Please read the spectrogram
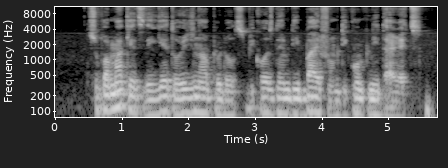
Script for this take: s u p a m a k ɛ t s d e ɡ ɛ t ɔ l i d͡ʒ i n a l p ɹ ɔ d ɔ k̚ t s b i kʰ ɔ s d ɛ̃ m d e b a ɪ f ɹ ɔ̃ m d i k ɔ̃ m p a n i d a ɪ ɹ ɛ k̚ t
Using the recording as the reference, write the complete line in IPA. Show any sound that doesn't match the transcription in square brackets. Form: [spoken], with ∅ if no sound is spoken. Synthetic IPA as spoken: s u p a m a k ɛ t s d e ɡ ɛ t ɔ [ɹ] i d͡ʒ i n a l p ɹ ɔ d ɔ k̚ t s b i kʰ ɔ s d ɛ̃ m d e b a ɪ f ɹ ɔ̃ m d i k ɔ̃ m p a n i d a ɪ ɹ ɛ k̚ t

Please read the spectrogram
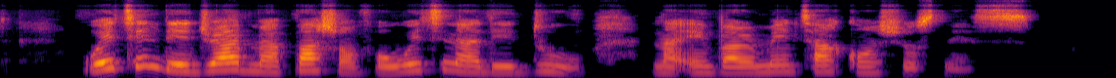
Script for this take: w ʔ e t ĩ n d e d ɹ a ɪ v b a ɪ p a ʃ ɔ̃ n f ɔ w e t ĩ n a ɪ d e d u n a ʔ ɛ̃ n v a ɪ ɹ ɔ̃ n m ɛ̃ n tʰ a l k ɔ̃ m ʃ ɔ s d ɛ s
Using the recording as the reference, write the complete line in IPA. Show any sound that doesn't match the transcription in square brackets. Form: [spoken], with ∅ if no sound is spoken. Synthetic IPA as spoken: w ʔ e t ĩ n d e d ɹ a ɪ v [m] a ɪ p a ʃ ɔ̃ n f ɔ w e t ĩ n a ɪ d e d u n a ʔ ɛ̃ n v a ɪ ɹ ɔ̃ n m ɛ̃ n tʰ a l k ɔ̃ [n] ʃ ɔ s [n] ɛ s

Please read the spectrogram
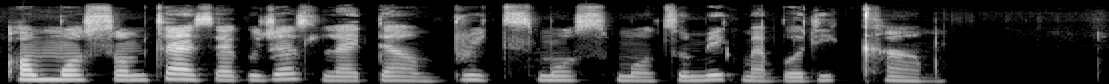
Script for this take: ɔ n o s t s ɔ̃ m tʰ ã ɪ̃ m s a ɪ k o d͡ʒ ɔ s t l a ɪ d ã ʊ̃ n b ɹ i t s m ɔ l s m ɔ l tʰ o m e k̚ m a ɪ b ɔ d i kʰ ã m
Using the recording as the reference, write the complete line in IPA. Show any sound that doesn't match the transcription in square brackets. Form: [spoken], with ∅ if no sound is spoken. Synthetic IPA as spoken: ɔ [m] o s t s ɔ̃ m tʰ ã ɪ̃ m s a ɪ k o d͡ʒ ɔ s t l a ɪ d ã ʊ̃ n b ɹ i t s m ɔ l s m ɔ l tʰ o m e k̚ m a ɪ b ɔ d i kʰ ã m

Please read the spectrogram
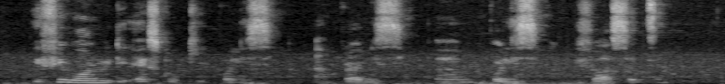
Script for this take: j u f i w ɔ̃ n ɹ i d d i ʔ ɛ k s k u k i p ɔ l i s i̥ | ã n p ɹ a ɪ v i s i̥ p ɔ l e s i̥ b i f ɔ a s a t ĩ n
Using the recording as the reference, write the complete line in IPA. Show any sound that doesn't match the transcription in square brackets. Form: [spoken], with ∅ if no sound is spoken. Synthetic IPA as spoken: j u f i w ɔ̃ n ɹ i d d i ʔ ɛ k s k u k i p ɔ l i s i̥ | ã n p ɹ a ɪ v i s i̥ p ɔ l [i] s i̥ b i f ɔ a s [ɛ] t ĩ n

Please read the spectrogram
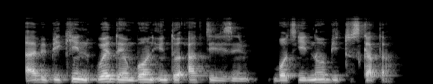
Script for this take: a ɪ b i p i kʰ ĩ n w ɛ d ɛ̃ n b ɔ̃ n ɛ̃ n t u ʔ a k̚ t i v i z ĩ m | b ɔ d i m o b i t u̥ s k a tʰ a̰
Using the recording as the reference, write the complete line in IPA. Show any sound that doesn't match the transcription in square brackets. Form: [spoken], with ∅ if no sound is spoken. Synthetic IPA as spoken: a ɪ b i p i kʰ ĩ n w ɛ d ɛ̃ [m] b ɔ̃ n [ĩ] n t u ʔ a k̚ t i v i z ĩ m | b ɔ [t] i [n] o b i t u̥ s k a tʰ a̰

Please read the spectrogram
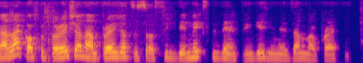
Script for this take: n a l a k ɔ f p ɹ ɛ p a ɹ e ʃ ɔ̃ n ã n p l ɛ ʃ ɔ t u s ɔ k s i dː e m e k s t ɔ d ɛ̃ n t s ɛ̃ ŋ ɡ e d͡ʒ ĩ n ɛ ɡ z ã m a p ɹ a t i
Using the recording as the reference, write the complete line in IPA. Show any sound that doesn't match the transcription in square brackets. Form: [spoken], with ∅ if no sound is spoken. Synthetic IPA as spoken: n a l a k ɔ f p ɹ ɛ p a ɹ e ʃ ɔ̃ n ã n p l ɛ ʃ ɔ t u s ɔ k s i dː e m e k s t [u] d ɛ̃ n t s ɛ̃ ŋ ɡ e d͡ʒ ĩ n ɛ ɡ z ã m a p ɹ a t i

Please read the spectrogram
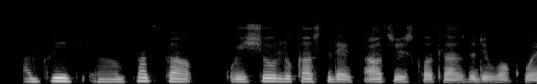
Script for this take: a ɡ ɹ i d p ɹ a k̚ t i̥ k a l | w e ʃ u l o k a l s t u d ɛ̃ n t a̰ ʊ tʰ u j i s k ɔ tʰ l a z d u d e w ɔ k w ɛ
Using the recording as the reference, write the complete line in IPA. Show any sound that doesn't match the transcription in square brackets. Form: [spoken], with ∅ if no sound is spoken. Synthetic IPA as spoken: a ɡ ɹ i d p ɹ a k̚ t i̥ k a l | w [i] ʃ [o] l o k a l s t u d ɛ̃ n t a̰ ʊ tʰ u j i s k ɔ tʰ l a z d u d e w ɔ k w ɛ

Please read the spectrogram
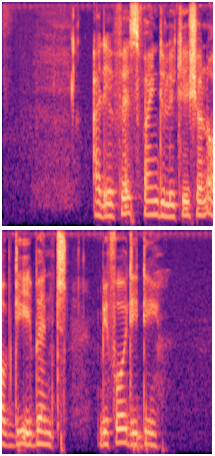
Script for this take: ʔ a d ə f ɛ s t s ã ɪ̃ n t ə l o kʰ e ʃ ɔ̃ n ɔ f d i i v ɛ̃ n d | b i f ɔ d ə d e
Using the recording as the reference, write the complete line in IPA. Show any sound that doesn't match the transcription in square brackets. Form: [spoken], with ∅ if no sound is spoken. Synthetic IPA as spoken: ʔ a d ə f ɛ s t [f] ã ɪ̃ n [d] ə l o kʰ e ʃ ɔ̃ n ɔ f d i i v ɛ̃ n [t] | b i f ɔ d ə d e

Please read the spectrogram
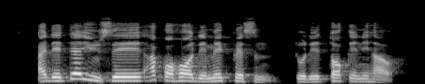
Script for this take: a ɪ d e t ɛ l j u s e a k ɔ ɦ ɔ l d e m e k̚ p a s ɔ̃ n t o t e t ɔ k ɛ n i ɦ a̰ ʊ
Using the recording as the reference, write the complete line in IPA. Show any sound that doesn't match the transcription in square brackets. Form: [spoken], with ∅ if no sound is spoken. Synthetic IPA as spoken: a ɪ d e t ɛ l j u s e a k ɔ ɦ ɔ l d e m e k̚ p [ɛ] s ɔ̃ n t o [d] e t ɔ k ɛ n i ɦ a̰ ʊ

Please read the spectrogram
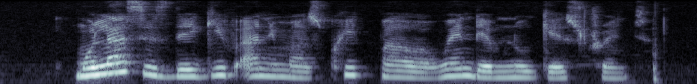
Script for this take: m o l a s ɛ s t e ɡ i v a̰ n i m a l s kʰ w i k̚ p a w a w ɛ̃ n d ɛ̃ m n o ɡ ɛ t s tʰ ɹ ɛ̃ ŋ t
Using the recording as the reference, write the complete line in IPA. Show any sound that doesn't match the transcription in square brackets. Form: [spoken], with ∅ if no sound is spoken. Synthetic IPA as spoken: m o l a s [i] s [d] e ɡ i v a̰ n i m a l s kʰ w i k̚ p a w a w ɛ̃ n d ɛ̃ m n o ɡ ɛ t s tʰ ɹ ɛ̃ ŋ t

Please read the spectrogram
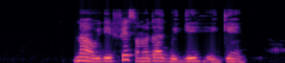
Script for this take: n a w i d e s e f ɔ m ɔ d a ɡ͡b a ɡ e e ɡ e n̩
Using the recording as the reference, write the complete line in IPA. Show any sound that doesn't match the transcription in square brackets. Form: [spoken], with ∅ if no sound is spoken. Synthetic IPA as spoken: n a w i d e [f] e [s] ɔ [n] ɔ d a ɡ͡b [e] ɡ e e ɡ e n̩

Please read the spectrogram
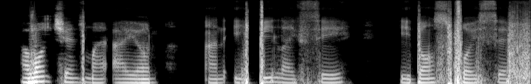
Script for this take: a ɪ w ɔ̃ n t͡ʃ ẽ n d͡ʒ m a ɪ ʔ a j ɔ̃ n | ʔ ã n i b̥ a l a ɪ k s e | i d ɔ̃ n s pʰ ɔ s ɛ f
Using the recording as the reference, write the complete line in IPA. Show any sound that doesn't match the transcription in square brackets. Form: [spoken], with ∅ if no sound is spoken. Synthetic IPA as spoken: a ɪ w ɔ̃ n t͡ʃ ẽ n d͡ʒ m a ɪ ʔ a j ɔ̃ n | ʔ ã n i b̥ [i] l a ɪ k s e | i d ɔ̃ n s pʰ ɔ s ɛ f

